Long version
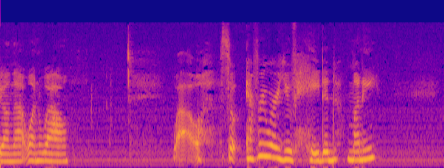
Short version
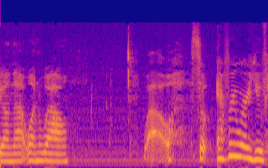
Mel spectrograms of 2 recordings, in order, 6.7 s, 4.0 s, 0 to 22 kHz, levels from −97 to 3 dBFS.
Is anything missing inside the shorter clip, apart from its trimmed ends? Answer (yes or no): yes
